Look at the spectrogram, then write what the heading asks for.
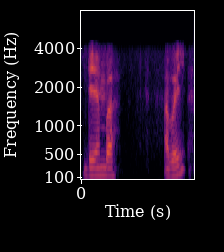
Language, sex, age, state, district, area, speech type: Bodo, male, 18-30, Assam, Kokrajhar, urban, conversation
